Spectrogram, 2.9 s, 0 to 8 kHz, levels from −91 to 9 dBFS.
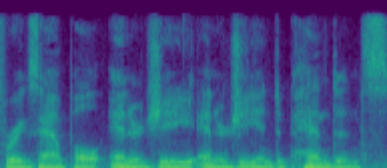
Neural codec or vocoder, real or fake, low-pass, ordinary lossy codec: none; real; 7.2 kHz; MP3, 64 kbps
